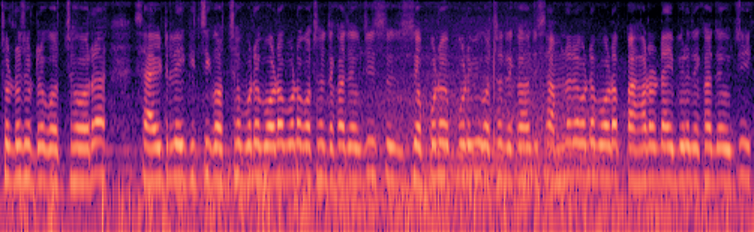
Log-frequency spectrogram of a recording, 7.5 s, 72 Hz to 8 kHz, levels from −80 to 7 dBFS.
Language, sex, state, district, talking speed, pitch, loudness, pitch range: Odia, male, Odisha, Khordha, 215 wpm, 210 Hz, -15 LUFS, 200-215 Hz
